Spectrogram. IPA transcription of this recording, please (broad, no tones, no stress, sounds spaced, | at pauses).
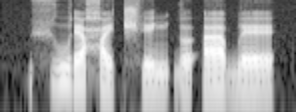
ç u ɾ ɛ ħ ɛ t͡ʃʰ e nʲ ɠ ʌ ʔ a b ɛ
